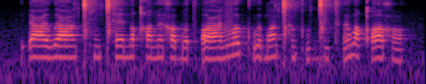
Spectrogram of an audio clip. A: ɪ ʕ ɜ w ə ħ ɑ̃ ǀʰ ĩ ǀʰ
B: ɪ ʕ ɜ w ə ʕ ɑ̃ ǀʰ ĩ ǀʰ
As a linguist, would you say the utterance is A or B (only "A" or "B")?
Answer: B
